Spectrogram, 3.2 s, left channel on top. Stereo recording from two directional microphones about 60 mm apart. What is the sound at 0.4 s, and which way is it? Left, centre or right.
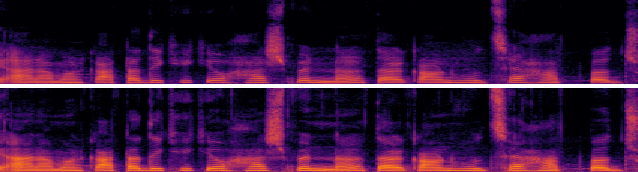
Speech, right.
